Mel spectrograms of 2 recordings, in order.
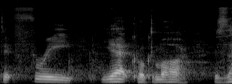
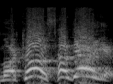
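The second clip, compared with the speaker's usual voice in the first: shrill, high, outraged, indignant swooping yell; 6 dB louder than usual. A blinded character, called by the wrong name, corrects it: shouting. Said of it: "It's [name] shouting".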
